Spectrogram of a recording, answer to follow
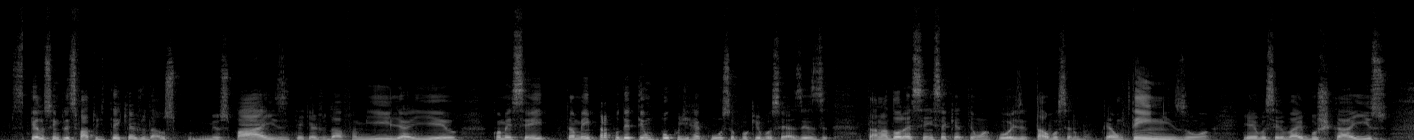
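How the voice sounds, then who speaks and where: This man has a medium pitch and lively intonation. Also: moderate pace. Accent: Bahian. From Bahia, Brazil. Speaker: sales manager. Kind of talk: interview.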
